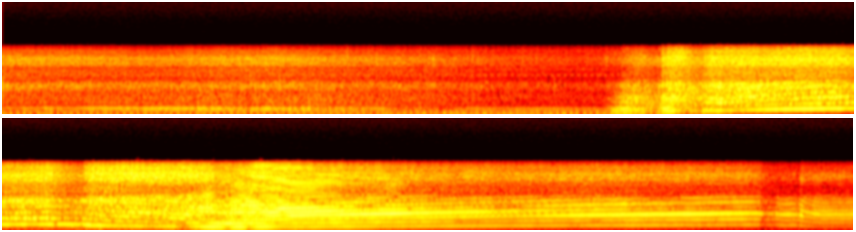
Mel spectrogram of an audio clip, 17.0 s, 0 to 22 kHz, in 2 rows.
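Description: Ford Focus ZX3's naturally aspirated four-cylinder engine idling, then revved hard about six seconds in for a burnout. The revs climb, fall back briefly and climb again for several seconds as the car pulls away, dropping in pitch near the end.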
